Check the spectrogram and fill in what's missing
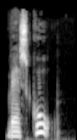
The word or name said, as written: værsgo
